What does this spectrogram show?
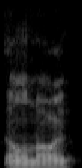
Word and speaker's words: Illinois: You know, Illinois. S is silent.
